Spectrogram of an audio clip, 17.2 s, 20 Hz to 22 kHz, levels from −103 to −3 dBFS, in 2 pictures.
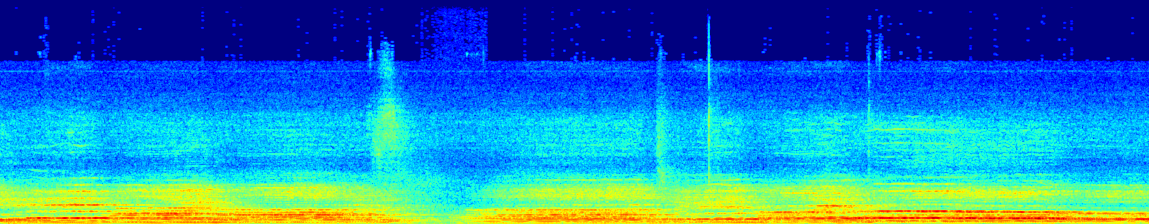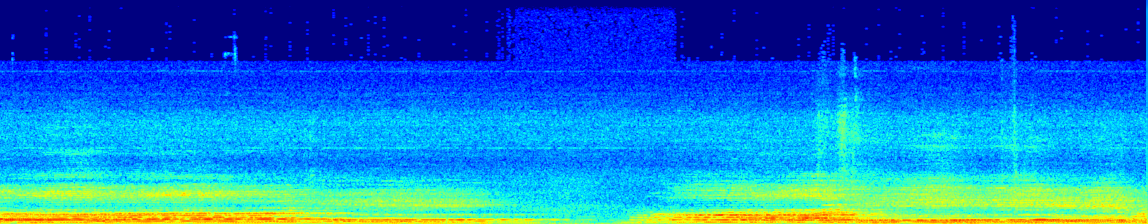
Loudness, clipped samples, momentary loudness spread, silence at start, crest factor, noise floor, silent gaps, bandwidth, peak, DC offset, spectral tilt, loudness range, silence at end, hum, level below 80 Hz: -21 LUFS; under 0.1%; 14 LU; 0 s; 18 dB; -46 dBFS; none; 13 kHz; -4 dBFS; under 0.1%; -5 dB/octave; 11 LU; 0 s; none; -50 dBFS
